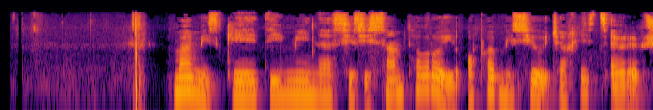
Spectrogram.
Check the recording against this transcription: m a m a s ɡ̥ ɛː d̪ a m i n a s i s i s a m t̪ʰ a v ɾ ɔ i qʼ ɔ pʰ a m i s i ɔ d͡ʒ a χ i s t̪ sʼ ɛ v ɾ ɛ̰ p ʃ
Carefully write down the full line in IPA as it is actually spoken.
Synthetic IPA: m a m i s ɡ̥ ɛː d̪ i m i n a s i s i s a m t̪ʰ a v ɾ ɔ i qʼ ɔ pʰ a m i s i ɔ d͡ʒ a χ i s t̪ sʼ ɛ v ɾ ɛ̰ p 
